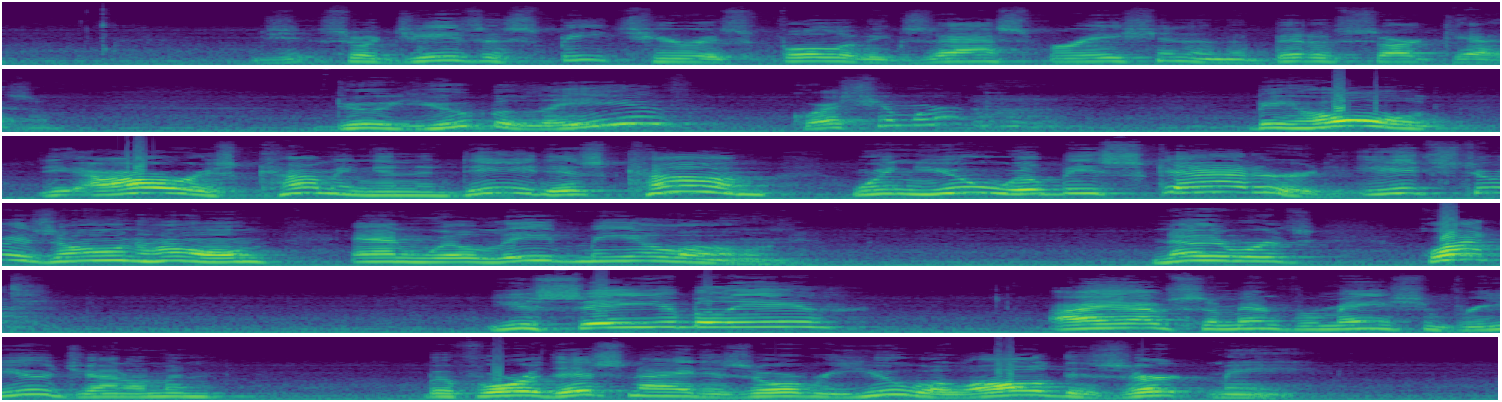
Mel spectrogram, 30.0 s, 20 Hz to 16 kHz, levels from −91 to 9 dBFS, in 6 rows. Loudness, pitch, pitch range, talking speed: -16 LUFS, 200 Hz, 165-250 Hz, 135 wpm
